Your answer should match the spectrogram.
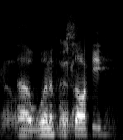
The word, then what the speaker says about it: Winnipesaukee: Winnipesaukee.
